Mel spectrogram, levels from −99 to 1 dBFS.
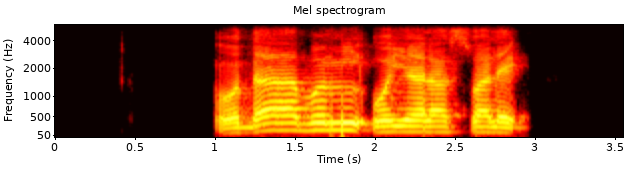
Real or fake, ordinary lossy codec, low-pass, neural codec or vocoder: real; Opus, 24 kbps; 5.4 kHz; none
